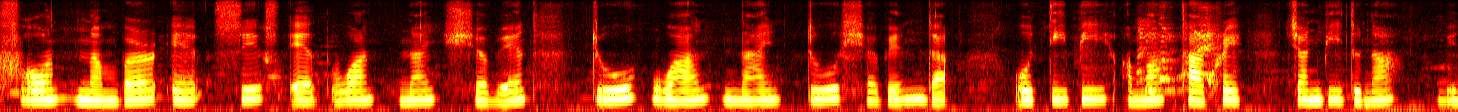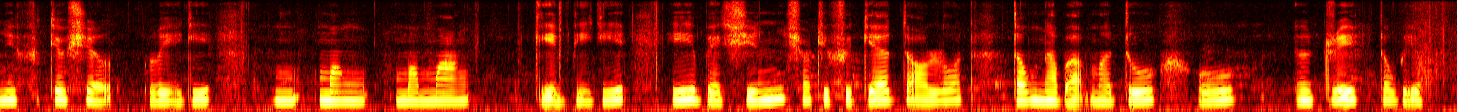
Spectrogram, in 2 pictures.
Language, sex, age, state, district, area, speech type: Manipuri, female, 18-30, Manipur, Kangpokpi, urban, read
